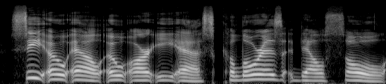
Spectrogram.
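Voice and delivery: slow, careful letter-by-letter spelling; spelled out carefully. Shown as a demonstration. Host spells the wine name for listeners, slow and careful. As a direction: enunciate each letter slowly. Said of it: "I will try and enunciate carefully".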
